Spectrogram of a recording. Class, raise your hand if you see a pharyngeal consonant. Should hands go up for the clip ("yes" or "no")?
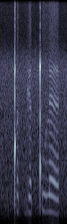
no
